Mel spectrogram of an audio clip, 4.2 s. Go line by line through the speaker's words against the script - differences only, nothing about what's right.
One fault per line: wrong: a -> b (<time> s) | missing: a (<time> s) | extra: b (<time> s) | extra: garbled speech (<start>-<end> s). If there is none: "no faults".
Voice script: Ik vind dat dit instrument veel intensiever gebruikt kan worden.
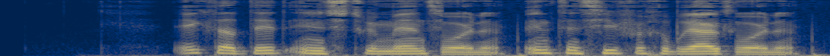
missing: vind (1.1 s)
wrong: veel -> worden (2.2 s)
missing: kan (3.7 s)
